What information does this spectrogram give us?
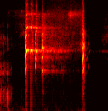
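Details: Bald eagle in Michigan giving a thin, high giggling call: a quick stutter of squeaky notes, a drawn-out whine, then one sharp final squeak.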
